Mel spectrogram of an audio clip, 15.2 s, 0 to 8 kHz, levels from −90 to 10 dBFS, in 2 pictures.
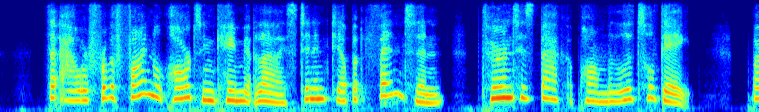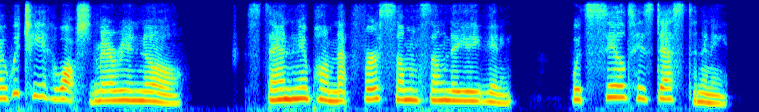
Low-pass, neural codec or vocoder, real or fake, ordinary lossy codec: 7.2 kHz; codec, 16 kHz in and 24 kHz out, 0.4 kbps, LongCat-Audio-Codec, fine tuned four codebook decoder; fake; Opus, 32 kbps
